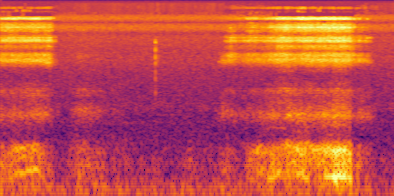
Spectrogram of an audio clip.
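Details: Adult male (boyfriend) snoring in sleep during REM; he later wakes himself up, with mouth twitches. A low rattling snore on a breath in, a pause, then a longer louder snore, over steady room hum.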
